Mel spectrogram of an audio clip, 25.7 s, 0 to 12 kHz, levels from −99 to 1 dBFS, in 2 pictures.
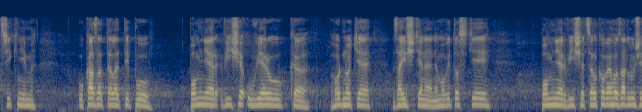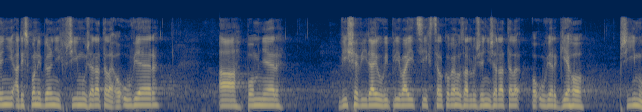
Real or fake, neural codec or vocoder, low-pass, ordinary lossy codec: real; none; 7.2 kHz; AAC, 48 kbps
